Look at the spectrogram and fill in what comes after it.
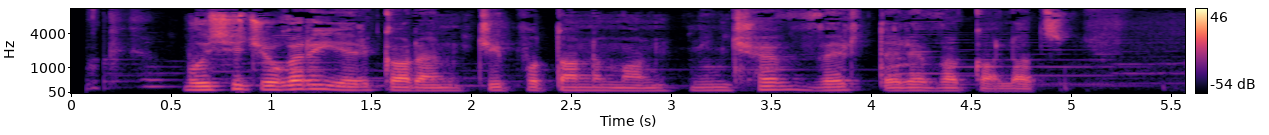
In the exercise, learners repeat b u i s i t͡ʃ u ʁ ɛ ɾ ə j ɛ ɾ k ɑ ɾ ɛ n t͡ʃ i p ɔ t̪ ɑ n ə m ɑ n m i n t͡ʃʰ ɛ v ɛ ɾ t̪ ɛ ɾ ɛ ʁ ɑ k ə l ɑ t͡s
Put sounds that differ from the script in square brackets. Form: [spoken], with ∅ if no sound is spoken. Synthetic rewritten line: b u [j] s i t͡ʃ u ʁ ɛ ɾ ə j ɛ ɾ k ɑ ɾ ɛ n t͡ʃ i p ɔ t̪ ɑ n ə m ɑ n m i n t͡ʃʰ ɛ [vː] ɛ ɾ t̪ ɛ ɾ ɛ [v] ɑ k [ɑ] l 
